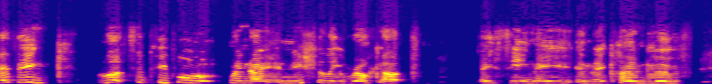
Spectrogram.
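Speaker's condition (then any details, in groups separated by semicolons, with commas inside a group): Cerebral palsy; age 22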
